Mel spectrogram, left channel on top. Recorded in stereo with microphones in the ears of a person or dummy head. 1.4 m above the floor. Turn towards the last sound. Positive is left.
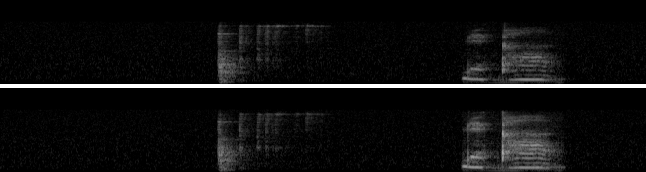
turn(degrees=-40)  # may be behind; listen again after turning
